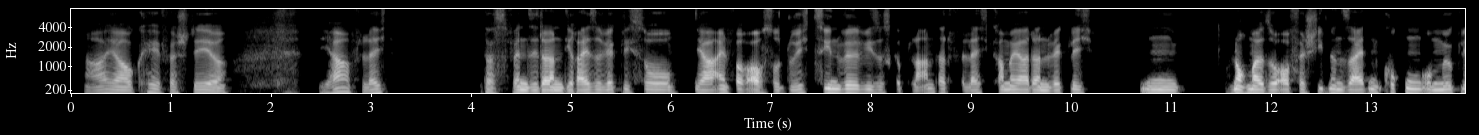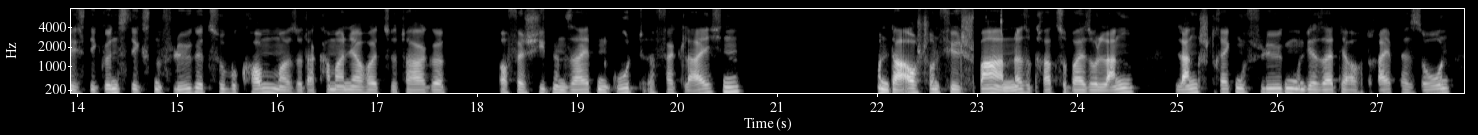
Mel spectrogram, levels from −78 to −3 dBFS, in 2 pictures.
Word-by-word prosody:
Ah 100 +3 -5
ja, 105 -2 +2
okay, 120 +5 -4
verstehe. 100 -2 -3 0.9
Ja, 130 +8 0
vielleicht 115 +4 -5 0.9
dass, - - -6
wenn 110 -1 +3
sie 105 +1 -2
dann 100 -1 +6
die 105 - -3
Reise 105 +1 +2
wirklich 110 0 -4
so, 110 -2 -1 0.2
ja, 105 -1 +4
einfach 115 -2 +1
auch 105 -2 +6
so 105 +2 -7
durchziehen 115 +4 -1
will, 120 -2 +2
wie 115 - -1
sie 110 - -8
es 105 - -12
geplant 125 0 -5
hat. 125 - -3
Vielleicht 105 +1 -5
kann 110 -1 -1
man 110 - +3
ja 110 0 +5
dann 105 -2 +2
wirklich, 105 +2 -4 0.5
hm, 110 -2 0 0.4
noch 115 -3 +5
mal 110 -2 +6
so 110 +1 +3
auf 110 - +3
verschiedenen 115 +1 -3
Seiten 110 0 +2
gucken, 125 -2 -1
um 105 -2 0
möglichst 110 -1 -3
die 110 - -6
günstigsten 120 -3 -2
Flüge 125 +6 -3
zu 125 - -8
bekommen. 120 +1 -1
Also 100 0 -3
da 100 - -4
kann 115 +2 -6
man 110 0 +1
ja 105 -1 +2
heutzutage 105 -1 -1 0.5
auf - - -1
verschiedenen 115 -3 -2
Seiten 105 0 0
gut, 135 +2 -4
äh, 110 - -8
vergleichen 130 - -1 1.4
und 115 -4 +4
da - - +10
auch 130 -1 +8
schon 120 -1 -2
viel 115 -2 -2
sparen, 120 -6 +6
ne, 115 +4 +3
so 120 - -8
grad 105 +1 -2
so - - -8
bei 105 0 +2
so 105 0 0
Lang 120 +9 +3 0.4
Langstreckenflügen. 125 +2 0
Und 110 -1 -3
ihr 110 -1 0
seid 110 +2 0
ja 110 - 0
auch 105 +1 -5
3 105 +1 -2
Personen, 115 +4 -4
110 Hz, 170 wpm, -24 LUFS, 105-120 Hz, 1.4 s, da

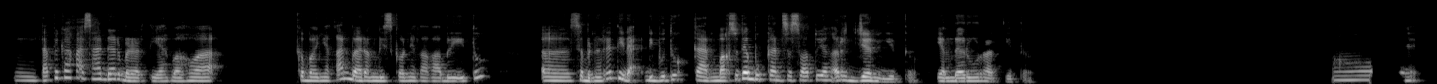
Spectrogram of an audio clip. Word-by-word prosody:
Mmm, 180 -1 -8
tapi 190 +11 -4
Kakak 305 -2 -3
sadar 245 -3 -1
berarti, 155 -1 -1
ya, - - -6
bahwa 165 +1 0 0.8
kebanyakan 175 +7 0
barang 180 -4 +3
diskon 165 +1 -1
yang 165 - -8
Kakak 155 -1 -5
beli 155 0 0
itu, 345 +5 -4 0.6
eee, 175 -1 +1
sebenarnya 170 - 0
tidak 275 -4 +1
dibutuhkan? 185 0 0
Maksudnya 220 +11 +8
bukan 220 -5 0
sesuatu 190 +2 0
yang 200 - +1
urgen, 175 -3 +3
gitu, 125 0 -8 0.2
yang 155 -2 0
darurat, 150 -1 +1
gitu. 130 -4 -16 3.0
Oke. 200 -2 -8
175 Hz, 115 wpm, -24 LUFS, 165-205 Hz, 3.0 s, Maksudnya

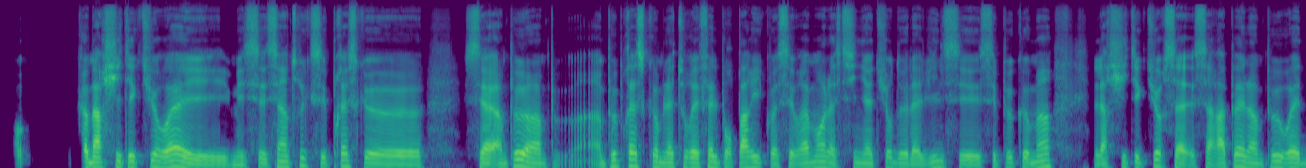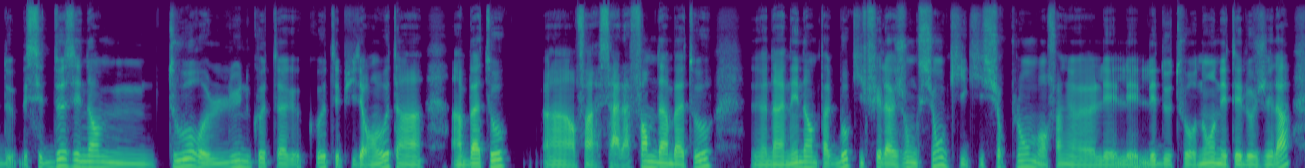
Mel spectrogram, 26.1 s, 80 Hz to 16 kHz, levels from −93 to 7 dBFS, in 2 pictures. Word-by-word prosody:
Oh, - - -10 0.5
comme 115 -1 +3
architecture, 120 +2 +3
ouais 120 -2 +6
et 85 -2 0
mais 85 0 -2
c'est 100 +4 -2
c'est 110 +7 0
un 120 - +3
truc, 155 +4 -5
c'est 110 - -1
presque, 130 -4 -2
heu, 90 -3 +2 0.4
c'est - - +4
un 100 - +3
peu 140 +2 +5
un 105 -2 +3
peu - - -12 0.3
un 100 - -5
peu 135 +6 -1
presque 140 0 +1
comme 120 -3 0
la 105 - +2
tour 110 +1 0
Eiffel 115 +2 +2
pour 105 -2 -4
Paris, 110 0 +2
quoi. 100 -3 -3
C'est 105 +1 -1
vraiment 105 +5 +1
la 100 -3 0
signature 105 +4 -3
de 100 0 -2
la 95 -2 +1
ville, 115 +6 -4
c'est 90 -4 -1
c'est 90 +2 -6
peu 105 +4 -6
commun. 115 +6 0 0.4
L'architecture, 110 +7 -1
ça - - +2
ça 95 0 -1
rappelle 110 +4 +2
un 100 -2 +1
peu, 120 +5 -3
ouais, 110 -2 +3
2 95 0 -7
bah, 85 - -7
c'est 105 +4 -1
2 140 0 +1
énormes 105 -7 -1
tours, 130 -5 +2
l'une 110 +5 -2
côte 105 -1 -5
à 100 -1 0 0.2
côte 115 +2 -4
et - - 0
puis 90 - -4
en 85 - +1
haut, 125 +5 +3
tu 115 - -5
as - - 0
un 85 - -9 0.3
un 85 0 0
bateau. 130 +10 +3 0.3
Un, 80 -1 0
enfin, 75 -2 0
ça - - +2
a - - +1
la - - -2
forme 125 -2 +2
d'un 105 -1 +4
bateau, 115 +11 +1 0.4
de 85 0 -3
d'un 85 0 +2
énorme 110 +2 +1
paquebot 100 +9 0
qui 105 -8 -8
fait 110 - -2
la 95 -1 +4
jonction, 110 - -1
qui 95 - -8
qui - - -11
surplombe, 125 -2 -3
enfin, 90 +2 -3
heu, 80 -2 -2
les 80 0 -1
les - - -2
les 90 - -1
2 95 -1 -3
tours. 80 - -3
Nous, 100 - +2
on 110 - +2
était 95 0 +2
logés 90 0 -1
là. - - +4
105 Hz, 220 wpm, -24 LUFS, 95-120 Hz, 0.5 s, ouais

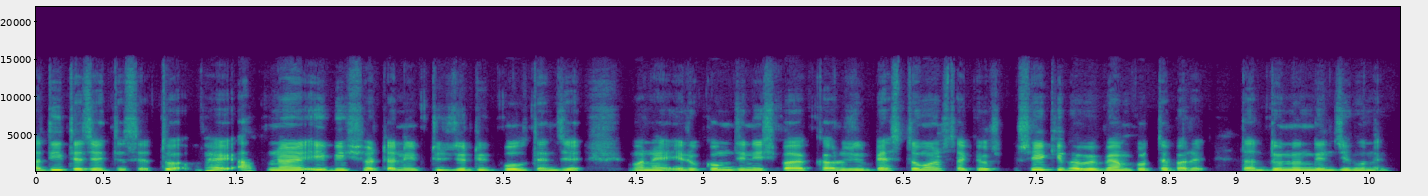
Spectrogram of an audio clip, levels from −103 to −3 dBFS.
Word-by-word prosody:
দিতে 150 -2 +4
চাইতেছে। 120 0 -3 0.2
তো 205 - +4 0.3
ভাই 195 - +2 0.2
আপনার 185 +3 +2 0.2
এই 175 - +3
বিষয়টা 170 -3 0
নিয়ে 140 -1 -2
একটু 135 - -7
যদি 135 0 +1 0.2
বলতেন 130 -2 +3
যে 125 - +2 0.5
মানে 125 0 +1 0.2
এরকম 140 +2 -1
জিনিস 140 0 0
বা - - +6 0.2
কারো 130 0 +2
যদি 135 -1 0
ব্যস্ত 145 +1 -1
মানুষ 145 0 -1
থাকে 140 -2 -3 0.4
সে 170 - +3
কীভাবে 160 -4 +4
ব্যায়াম 130 0 +3
করতে 130 -1 0
পারে, - - 0 0.3
তার - - +1
দৈনন্দিন 135 -1 +2
জীবনে? 120 0 -2
135 Hz, 170 wpm, -22 LUFS, 130-150 Hz, 0.5 s, বা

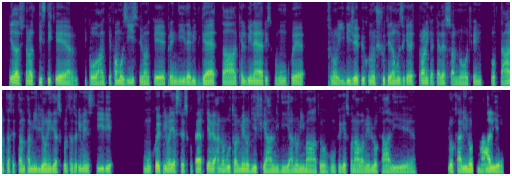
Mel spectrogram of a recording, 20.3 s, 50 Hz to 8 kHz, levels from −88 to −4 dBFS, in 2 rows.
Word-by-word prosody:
eh, - - +3
dai, - - +7
sono 80 0 -1
artisti 100 +5 -1
che, 75 -2 +2
mhmm, 65 -3 -8
tipo 70 0 -1
anche 75 0 -3
famosissimi, 80 0 -1
anche, 75 -1 +1
prendi 75 0 -1
David 80 -1 +1
Guetta, 75 -2 +1
Calvin 80 +2 -1
Harris, 80 -2 +1
comunque, 75 0 -2 0.4
sono 75 0 -2
i 75 +1 -4
deejay 85 +1 +3
più 85 - -1
conosciuti 80 0 -1
della 80 0 +3
musica 80 0 0
elettronica, 85 +1 -1
che - - -8
adesso 75 -2 -2
hanno 75 +1 -2
180-70 80 +2 -3
milioni 80 0 +3
di 80 - +2
ascoltatori 80 +2 -1
mensili, 85 -1 0 0.6
comunque, 80 +2 +2
prima 85 -2 +1
di 80 - +4
essere 80 - -1
scoperti, 80 +2 0
ave 85 -1 +3
hanno 75 0 -2
avuto 80 0 +1
almeno 80 +1 +3
10 75 +1 0
anni 75 0 0
di 75 0 0
anonimato, 75 -1 0
o 75 0 -1
comunque 75 0 -4
che - - +1
suonavano, 75 -1 -1
in 75 - -1
locali 70 -1 -1 0.7
locali 75 0 +3
normali, 80 0 +4
e 70 -1 +1
75 Hz, 160 wpm, -23 LUFS, 75-80 Hz, 0.7 s, dai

